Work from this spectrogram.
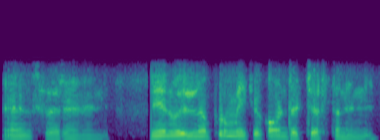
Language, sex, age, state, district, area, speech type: Telugu, male, 18-30, Andhra Pradesh, Eluru, urban, conversation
